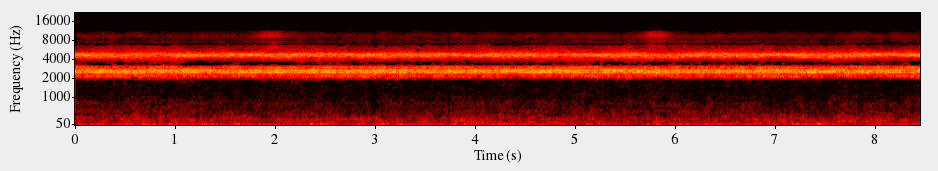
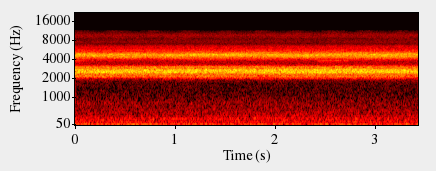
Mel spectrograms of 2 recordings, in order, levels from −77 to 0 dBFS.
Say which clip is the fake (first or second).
first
